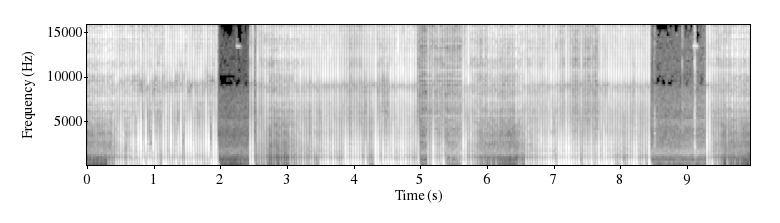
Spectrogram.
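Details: Rapid bursts of sharp snapping laser pulses, about 200 a minute, in runs with short pauses, from a powerful new laser removing a fabric-colour tattoo after an earlier removal attempt failed.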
